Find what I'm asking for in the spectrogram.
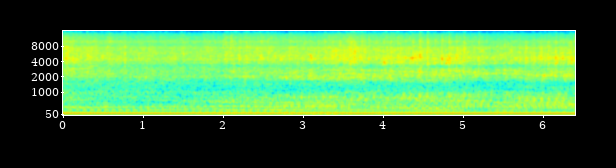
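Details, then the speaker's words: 1968 Pontiac LeMans idling on its jack stands right after a self-installed dual exhaust kit. Deep, even burble with a strong low rumble and no ticking or puffing from the joints; no exhaust leaks heard. "I don't hear any leaks. All right. Got it to kick down a little bit."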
